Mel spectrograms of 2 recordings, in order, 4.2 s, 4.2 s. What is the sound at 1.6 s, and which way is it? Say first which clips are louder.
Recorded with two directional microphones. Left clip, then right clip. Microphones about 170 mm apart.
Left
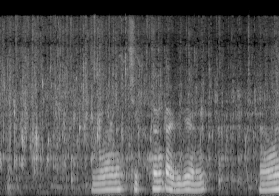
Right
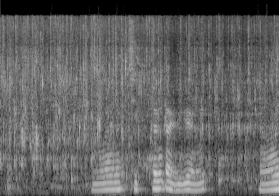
Speech: right 1 dB; 10° right (ahead or behind).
